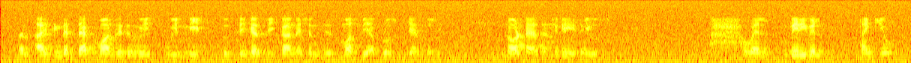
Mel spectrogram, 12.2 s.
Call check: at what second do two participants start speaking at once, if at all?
6.8 s

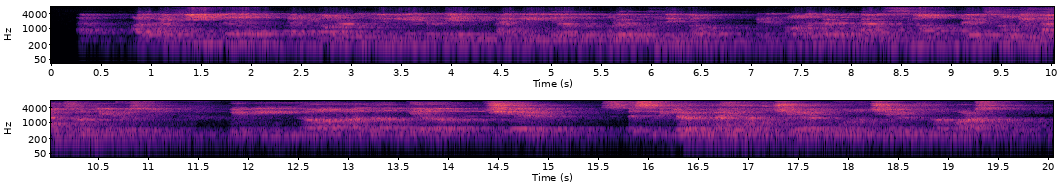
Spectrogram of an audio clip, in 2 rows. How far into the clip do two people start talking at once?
9.5 s

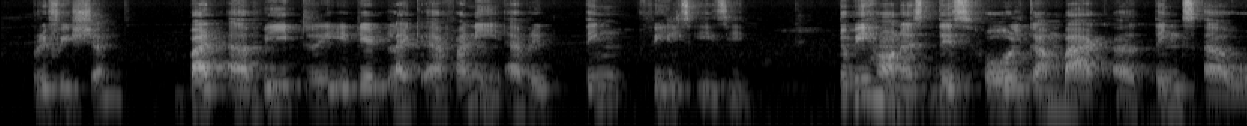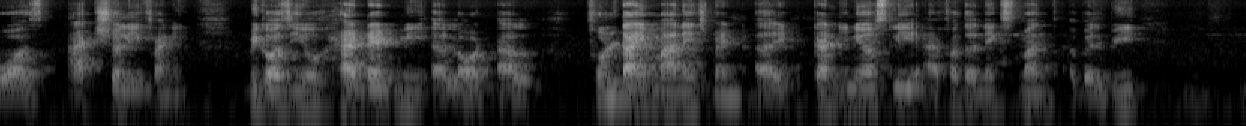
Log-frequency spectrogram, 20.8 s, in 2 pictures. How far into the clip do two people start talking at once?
none

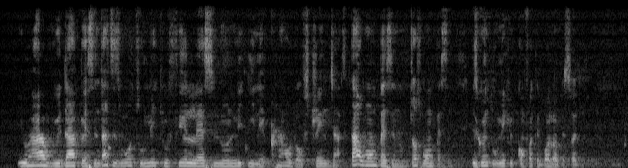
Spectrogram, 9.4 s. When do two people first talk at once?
none

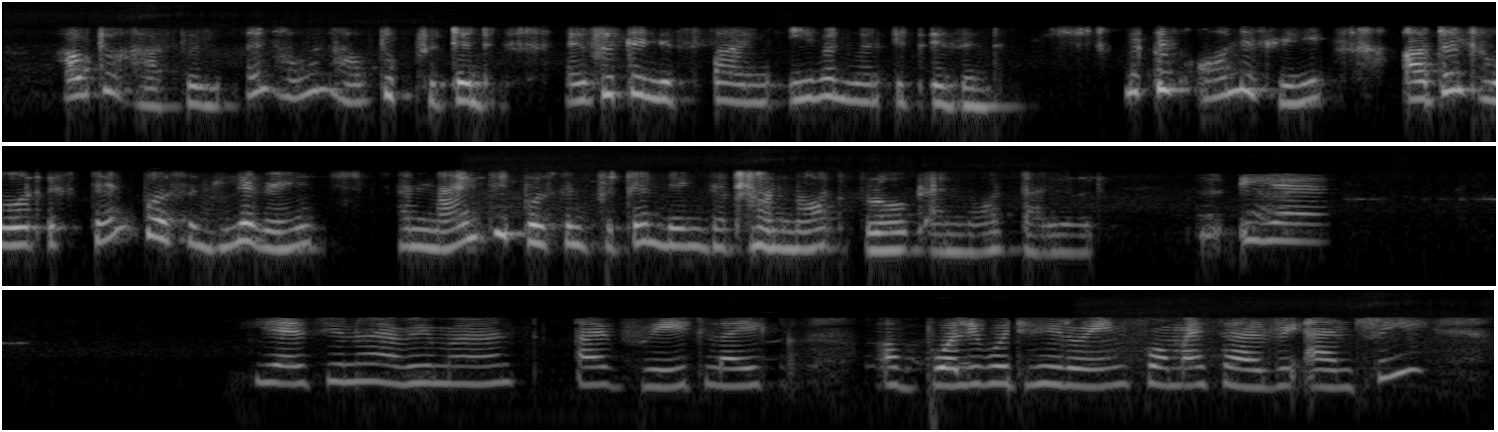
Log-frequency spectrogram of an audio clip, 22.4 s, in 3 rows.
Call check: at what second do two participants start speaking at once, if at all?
none

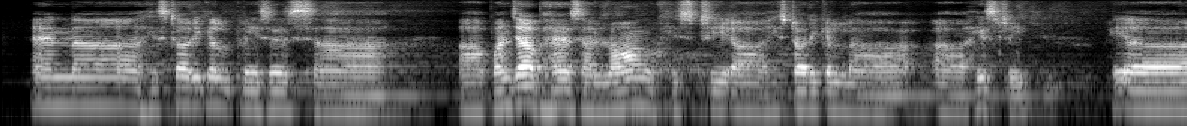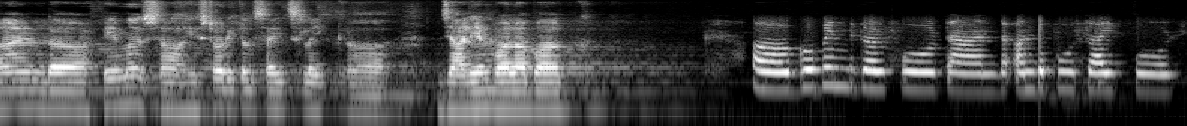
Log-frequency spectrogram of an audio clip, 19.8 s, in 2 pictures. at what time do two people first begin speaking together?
none

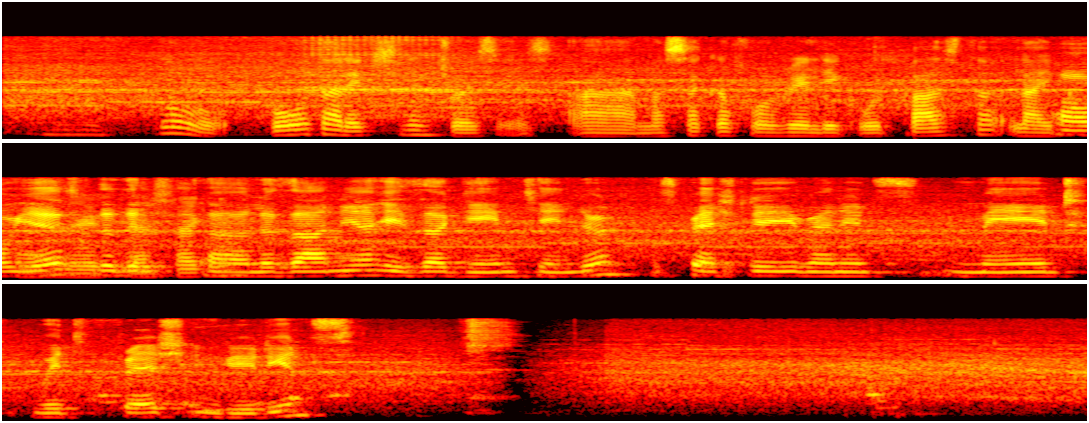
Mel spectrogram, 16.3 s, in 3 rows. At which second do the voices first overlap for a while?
5.2 s

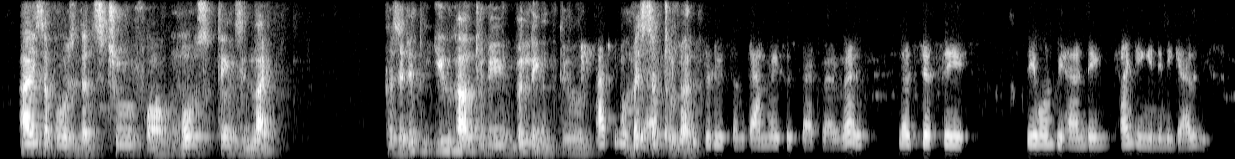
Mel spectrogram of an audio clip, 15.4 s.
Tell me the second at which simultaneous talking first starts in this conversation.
7.2 s

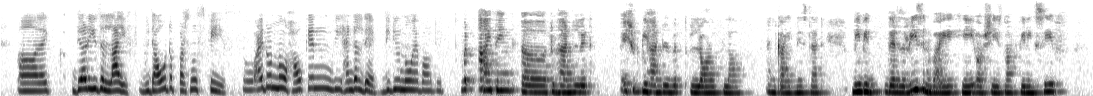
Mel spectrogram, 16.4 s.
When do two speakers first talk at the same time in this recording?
none

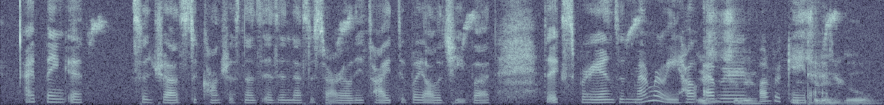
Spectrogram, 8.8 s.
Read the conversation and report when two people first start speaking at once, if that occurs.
6.9 s

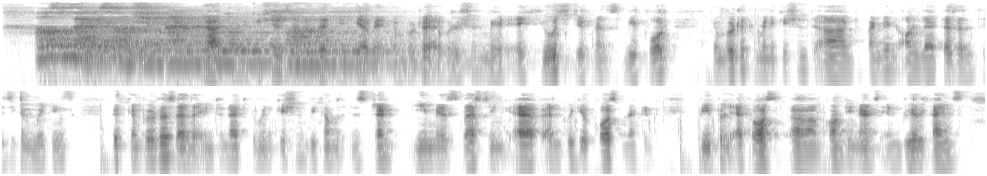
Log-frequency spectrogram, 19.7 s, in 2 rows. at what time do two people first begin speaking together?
2.0 s

